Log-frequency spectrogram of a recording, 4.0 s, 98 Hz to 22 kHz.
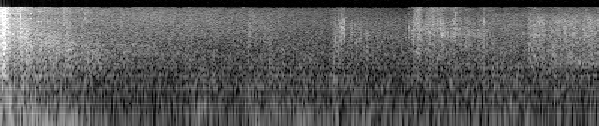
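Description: A submarine deck gun fires in the naval game Silent Hunter 3, a heavy boom at the start trailing into low rumbling rough-sea and wind noise, with fainter thuds after.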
